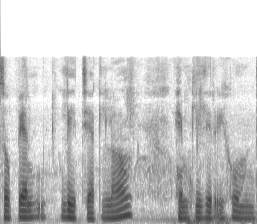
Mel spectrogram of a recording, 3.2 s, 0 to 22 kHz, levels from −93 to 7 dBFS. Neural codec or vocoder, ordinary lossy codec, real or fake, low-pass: none; none; real; none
